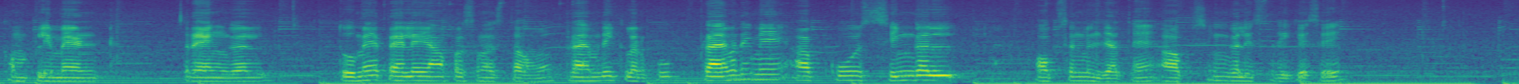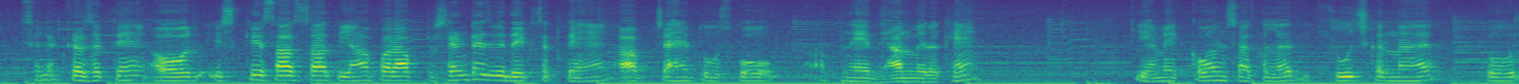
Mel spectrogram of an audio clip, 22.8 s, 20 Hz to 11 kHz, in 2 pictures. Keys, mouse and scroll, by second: 3.5 click, 8.7 click, 20.8 click.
